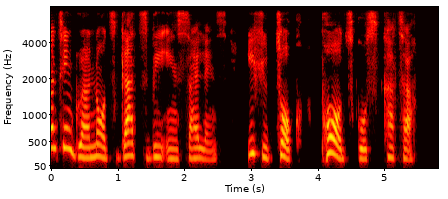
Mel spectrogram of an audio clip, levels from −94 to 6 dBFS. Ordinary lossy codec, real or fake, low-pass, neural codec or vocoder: AAC, 48 kbps; real; 7.2 kHz; none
